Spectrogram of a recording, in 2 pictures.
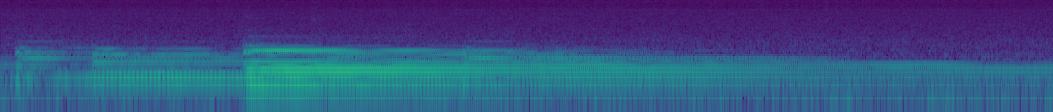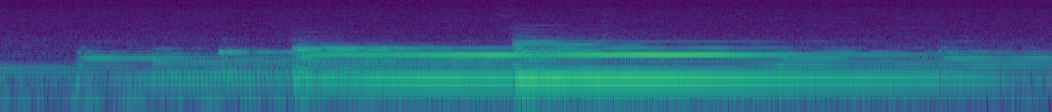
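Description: Background music: slow piano chords, each struck and left to ring for a second or more, growing louder towards the end.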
